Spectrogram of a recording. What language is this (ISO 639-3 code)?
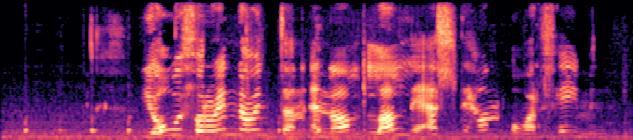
isl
